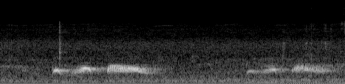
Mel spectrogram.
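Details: Six-month-old trained spotted dove tied in a hanging cage, beginning to call frequently: two low cooing phrases, each a short note leading into a longer rolling coo, with a faint click between them.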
